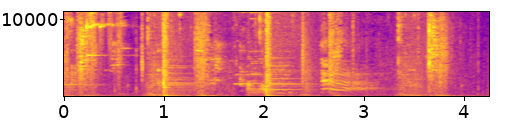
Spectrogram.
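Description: Weapons clash and spells crackle in a fantasy battle game.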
